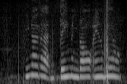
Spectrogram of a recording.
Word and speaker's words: Annabelle: You know that demon doll Annabelle? Kathy calls it Annabella. That is a demon doll. Well, you didn't expect Kathy to say it. I don't know why we thought she would ever pronounce it correctly, but you call mine.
